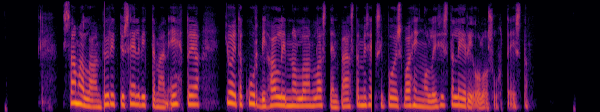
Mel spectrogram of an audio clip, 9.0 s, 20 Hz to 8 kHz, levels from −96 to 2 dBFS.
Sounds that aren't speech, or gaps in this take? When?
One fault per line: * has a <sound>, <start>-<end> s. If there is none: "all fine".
* has a dropout, 5.6-5.6 s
